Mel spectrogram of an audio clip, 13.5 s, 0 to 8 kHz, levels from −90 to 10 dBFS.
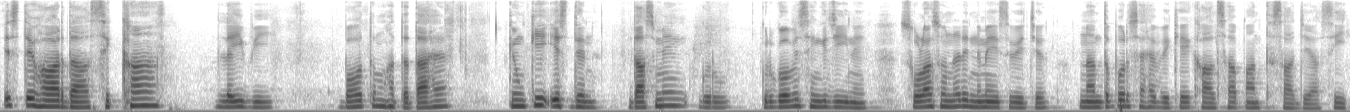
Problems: background sounds at intervals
